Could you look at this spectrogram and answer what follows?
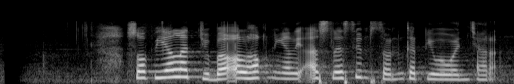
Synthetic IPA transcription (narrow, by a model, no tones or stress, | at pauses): sofialat̪̚d͡ʒubaʔɔlɦɔk̚niŋaliʔa̰slɛsimsɔnkɨrdiwawaɲt͡ʃaɾa̰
